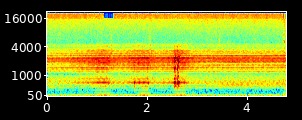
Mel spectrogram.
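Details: Canadian Electrohome tube console receiver on restricted power, no antenna connected, with another wiring error suspected and the volume control possibly needing cleaning: steady low buzzing hum with a faint higher whine; loud hum, cause not confirmed.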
